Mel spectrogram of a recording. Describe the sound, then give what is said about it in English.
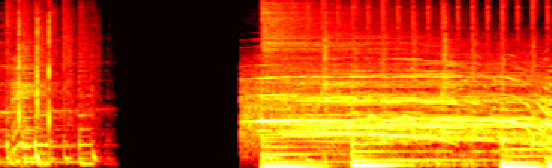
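A short burst of music, a second of silence, then a loud crowd at Rockefeller Center cheering and whooping outdoors over pumping music with a heavy, thumping bass beat that continues to the end. “What a fun, happy crowd at Rockefeller Center.”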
